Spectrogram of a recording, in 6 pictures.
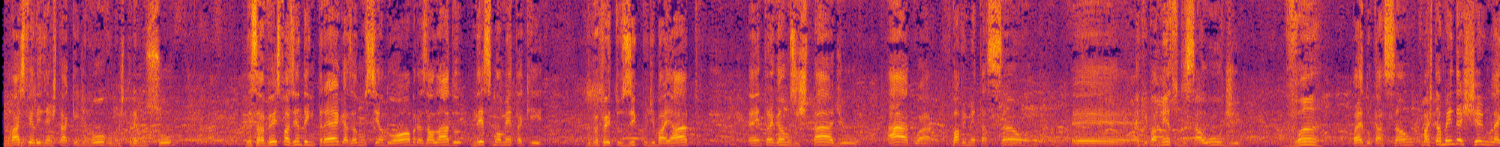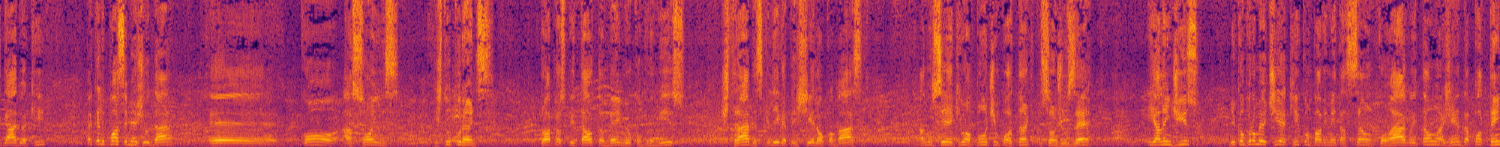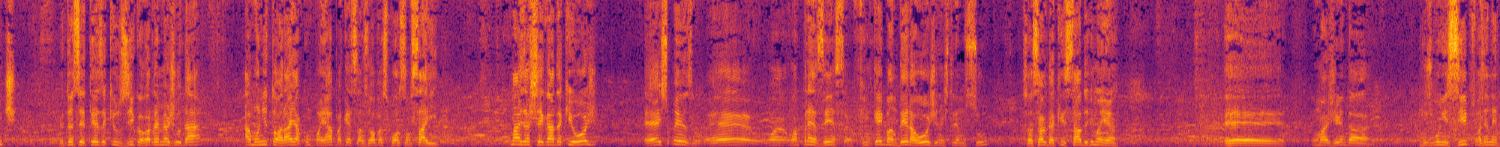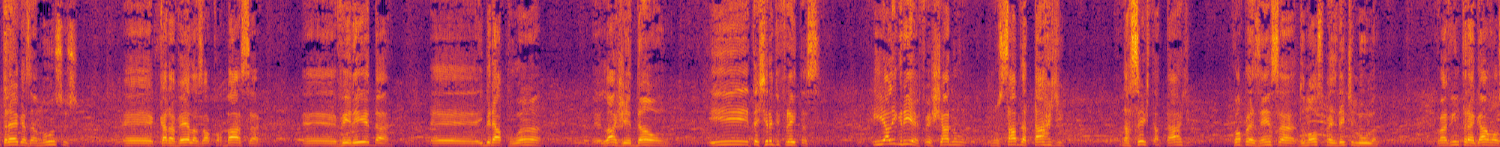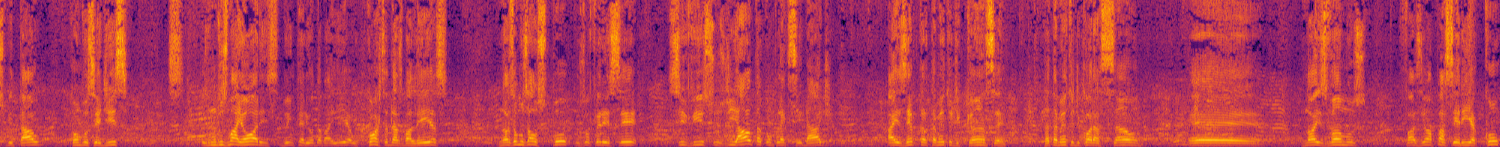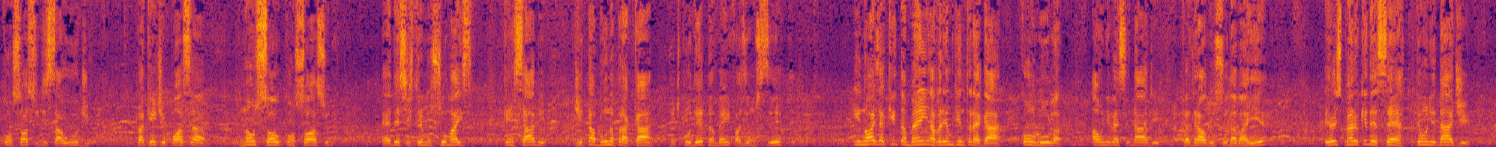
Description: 🎙Jerônimo Rodrigues – Governador da Bahia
